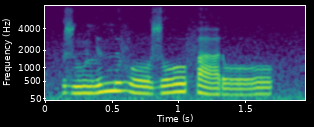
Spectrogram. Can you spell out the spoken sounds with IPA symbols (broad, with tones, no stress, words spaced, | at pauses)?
zũ˨lɨ˦ ŋɨ˦voː˨zoː˦ faː˨ ɾoː˨˦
